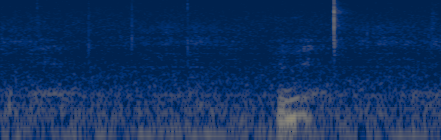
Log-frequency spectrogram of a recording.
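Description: Near silence: quiet room tone, broken a little under three seconds in by a brief low murmur of a voice and, just after it, a single sharp click of small parts being handled.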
